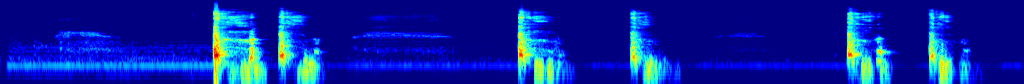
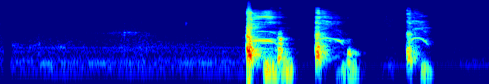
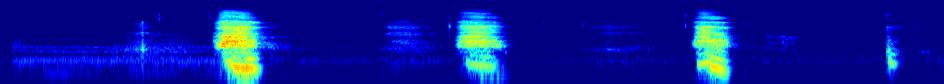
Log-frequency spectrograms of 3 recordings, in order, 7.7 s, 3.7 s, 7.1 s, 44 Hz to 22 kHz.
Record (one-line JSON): {"three_cough_length": "7.7 s", "three_cough_amplitude": 32768, "three_cough_signal_mean_std_ratio": 0.18, "cough_length": "3.7 s", "cough_amplitude": 32768, "cough_signal_mean_std_ratio": 0.19, "exhalation_length": "7.1 s", "exhalation_amplitude": 25413, "exhalation_signal_mean_std_ratio": 0.24, "survey_phase": "beta (2021-08-13 to 2022-03-07)", "age": "18-44", "gender": "Female", "wearing_mask": "No", "symptom_cough_any": true, "symptom_runny_or_blocked_nose": true, "smoker_status": "Never smoked", "respiratory_condition_asthma": false, "respiratory_condition_other": false, "recruitment_source": "Test and Trace", "submission_delay": "2 days", "covid_test_result": "Positive", "covid_test_method": "LFT"}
